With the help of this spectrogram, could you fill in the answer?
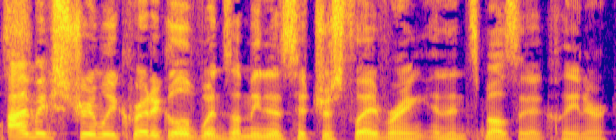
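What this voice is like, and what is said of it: Speaking faster and faster. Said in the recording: “you can tell that I've been drinking soda caffeine because the speed of my voice is accelerating rapidly”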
